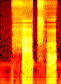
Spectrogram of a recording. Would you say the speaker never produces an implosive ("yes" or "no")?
yes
